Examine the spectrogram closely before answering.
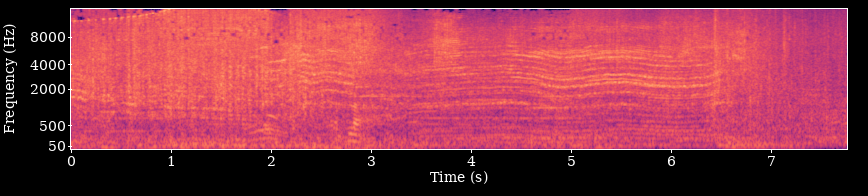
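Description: A monster roars and shrieks with a warbling cry.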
